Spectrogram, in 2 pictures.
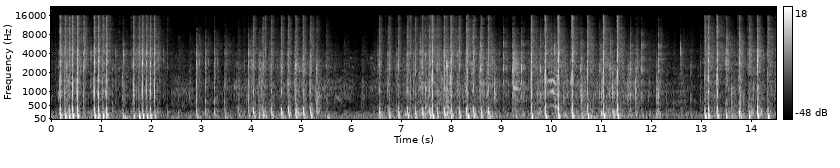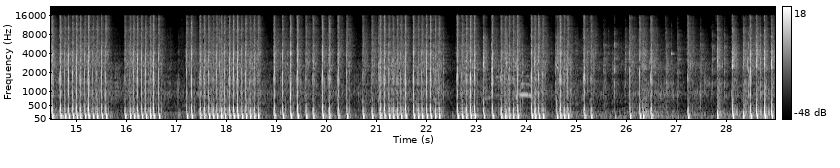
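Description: Paintball markers firing rapid strings of shots, a fast rattle of sharp pops in bursts with short pauses between them.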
